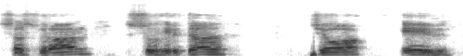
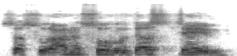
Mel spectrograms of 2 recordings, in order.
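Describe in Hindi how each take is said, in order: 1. अंतिम शब्द अलग-अलग शब्दों की तरह बोले जाते हैं। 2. अंतिम शब्द मिलाकर एक शब्द की तरह बोले जाते हैं। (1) "चैव नहीं, च एव" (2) "सुहृदश्चैव इसका उच्चारण नहीं होगा"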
